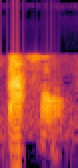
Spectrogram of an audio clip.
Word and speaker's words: Vincent: So the beginning of his name, his first name, has two N's, and each of those N's nasalize the preceding vowel and are also silent. So his first name is pronounced Vincent. And in English, the word Vincent, the emphasis is on the first syllable, Vin, but in this case, the emphasis is on the second syllable. So his first name is Vincent.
